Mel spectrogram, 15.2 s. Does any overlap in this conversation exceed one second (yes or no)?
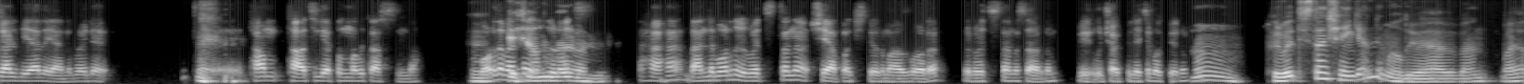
yes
